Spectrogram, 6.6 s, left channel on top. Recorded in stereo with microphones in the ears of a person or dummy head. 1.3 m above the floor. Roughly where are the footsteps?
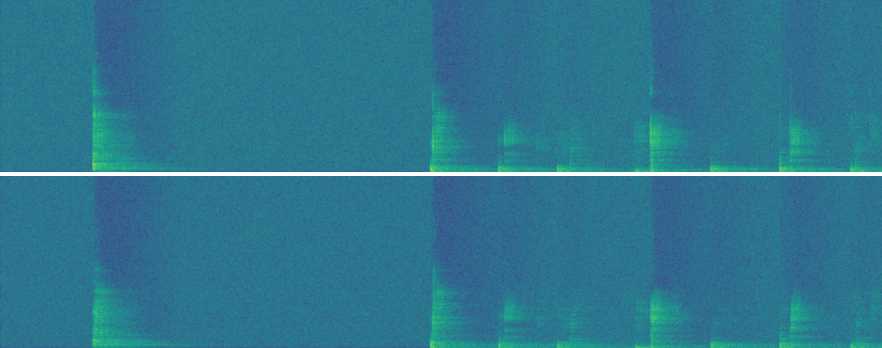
Centre.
